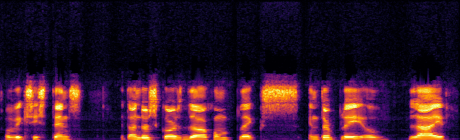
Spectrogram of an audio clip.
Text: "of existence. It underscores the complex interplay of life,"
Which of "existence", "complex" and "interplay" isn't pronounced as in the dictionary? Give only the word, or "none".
existence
